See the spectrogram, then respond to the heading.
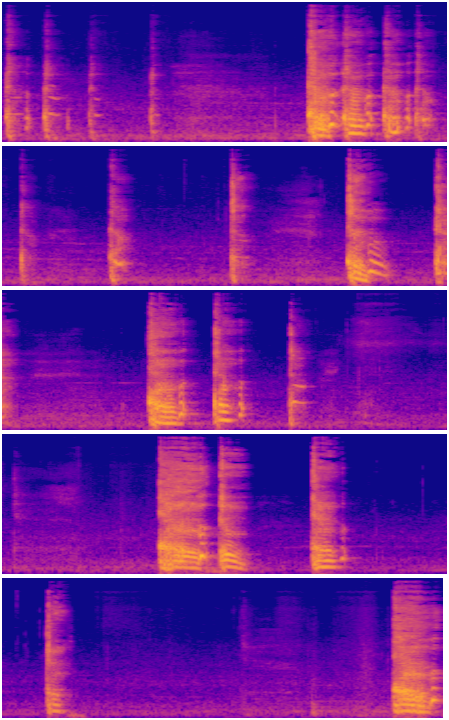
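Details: Repeated harsh, dry barking coughs in short bursts, with throat clearing and snorts between them, from a girl.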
